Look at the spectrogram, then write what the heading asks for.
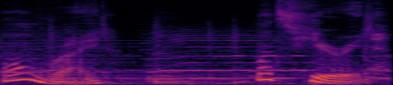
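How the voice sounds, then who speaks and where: A man voicing a calm, calculating young scholar in a video game, measured, dry and coolly self-assured. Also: mid-range voice, loud music behind the voice. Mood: cool, impressed. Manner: measured, matter-of-fact, dry. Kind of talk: video game character acting.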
